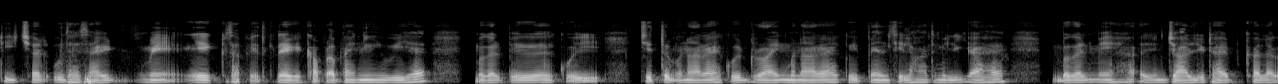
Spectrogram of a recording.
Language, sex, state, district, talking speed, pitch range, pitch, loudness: Hindi, male, Rajasthan, Nagaur, 180 wpm, 100-105 Hz, 105 Hz, -20 LUFS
